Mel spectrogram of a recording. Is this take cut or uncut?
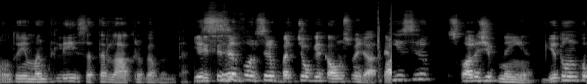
cut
